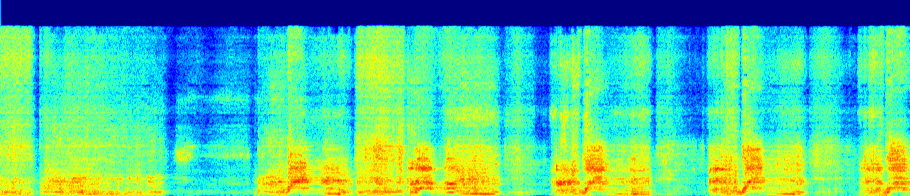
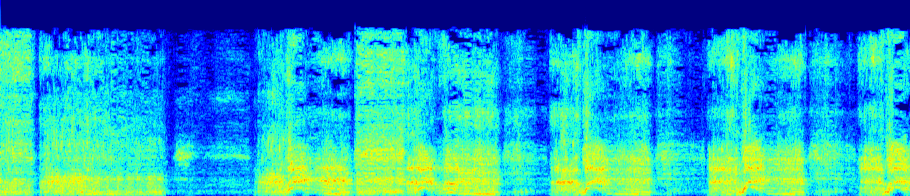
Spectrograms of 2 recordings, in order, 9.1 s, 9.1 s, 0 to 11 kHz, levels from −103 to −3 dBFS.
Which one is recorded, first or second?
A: second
